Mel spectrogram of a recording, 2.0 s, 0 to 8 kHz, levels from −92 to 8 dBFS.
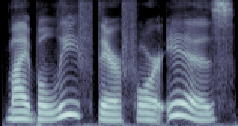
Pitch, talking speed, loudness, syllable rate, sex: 195 Hz, 120 wpm, -14 LUFS, 4.4 syllables/s, female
